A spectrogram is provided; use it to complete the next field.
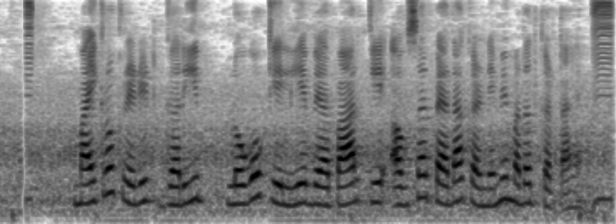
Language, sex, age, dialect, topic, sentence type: Hindi, female, 41-45, Hindustani Malvi Khadi Boli, banking, statement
